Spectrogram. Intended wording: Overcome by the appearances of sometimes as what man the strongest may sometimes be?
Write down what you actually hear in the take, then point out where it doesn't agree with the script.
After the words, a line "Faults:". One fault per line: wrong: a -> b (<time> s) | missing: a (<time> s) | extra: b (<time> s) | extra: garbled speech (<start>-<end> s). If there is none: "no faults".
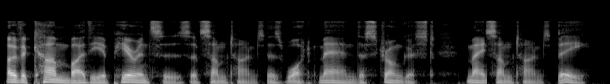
Overcome by the appearances of sometimes as what man the strongest may sometimes be?
Faults:
no faults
